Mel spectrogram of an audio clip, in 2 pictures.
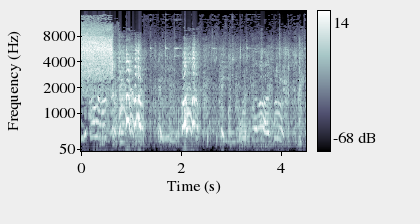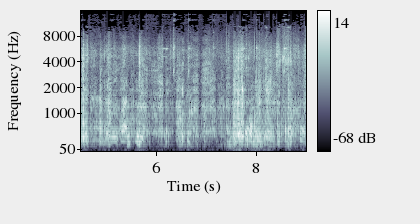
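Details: A Staffordshire Bull Terrier gives high, wavering whines and short yelps during an attack, with people talking alongside.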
